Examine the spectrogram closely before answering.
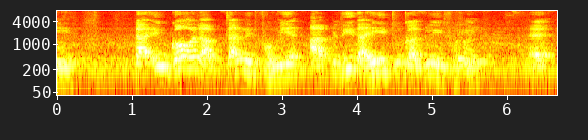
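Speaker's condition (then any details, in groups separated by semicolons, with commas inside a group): Cerebral palsy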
